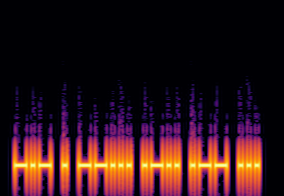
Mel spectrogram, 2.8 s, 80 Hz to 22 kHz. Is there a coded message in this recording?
Yes: Morse code from 0.1 to 2.6 s, heard as a keyed tone, about 33 wpm, 700 Hz. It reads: KE7LWS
